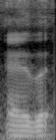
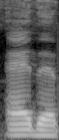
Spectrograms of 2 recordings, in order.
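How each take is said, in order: First: It is said with an English h and th. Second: It is said without h and with a d.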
